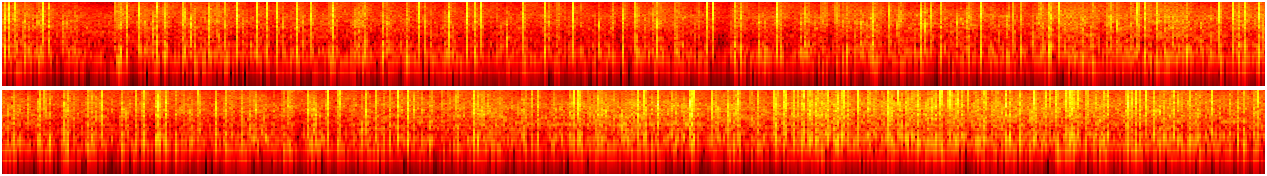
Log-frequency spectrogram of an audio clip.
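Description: Fireworks finale barrage: a continuous, dense stream of aerial shells bursting in rapid succession, the bangs and crackle running together with no pause.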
